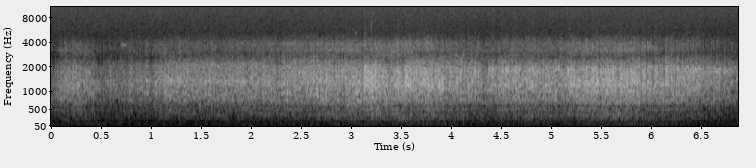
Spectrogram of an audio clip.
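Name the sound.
bus engine running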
